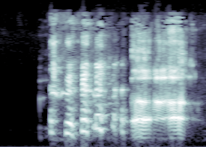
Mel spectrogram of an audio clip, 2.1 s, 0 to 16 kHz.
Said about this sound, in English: Oh, here comes the burping section. Oh. All right, let's play the second game. 3, 2, 1. Guess that burp. 1.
